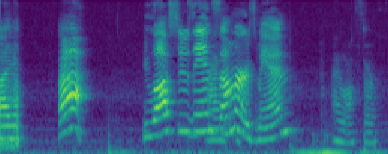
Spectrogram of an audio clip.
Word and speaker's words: Suzanne: TMZ caught up with Susan Summers. It's Suzanne. Whatever. It's pronounced Suzanne.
